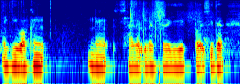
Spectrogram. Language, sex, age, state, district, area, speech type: Manipuri, male, 18-30, Manipur, Chandel, rural, spontaneous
